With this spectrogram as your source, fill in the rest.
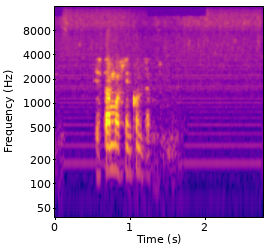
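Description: A man speaks briefly through an online call microphone.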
